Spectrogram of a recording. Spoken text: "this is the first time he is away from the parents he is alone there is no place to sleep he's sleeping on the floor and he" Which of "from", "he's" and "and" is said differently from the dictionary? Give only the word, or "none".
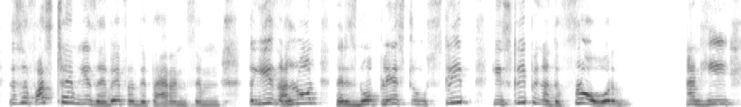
none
